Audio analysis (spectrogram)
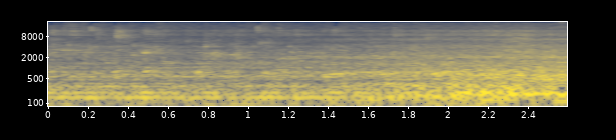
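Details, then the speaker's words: Kia radiator cooling fan actuator-tested via Kia GDS VCI scanner, ignition on with engine off, 5-second low-speed run; steady low whir and airy rush that builds slightly and holds without rattle, fan working normally. "itu ini adalah kipas radiator ya bunyi dengan durasi 5 second untuk low Speed"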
